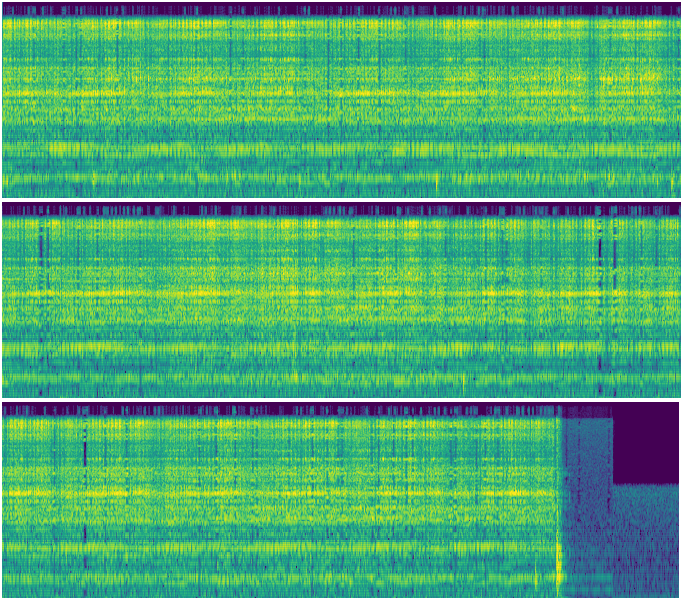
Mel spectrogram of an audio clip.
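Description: A machine tool cutting a roller for a filament holder under manual feed, a steady high whine with faint rhythmic chatter that stops abruptly near the end.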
